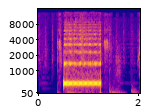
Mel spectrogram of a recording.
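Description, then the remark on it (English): A single steady electronic ringback tone of an outgoing call placed from the radio station Hot 96.9, a loud sustained beep lasting under a second, with faint muffled sounds before and after. “I hope he answers the phone.”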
